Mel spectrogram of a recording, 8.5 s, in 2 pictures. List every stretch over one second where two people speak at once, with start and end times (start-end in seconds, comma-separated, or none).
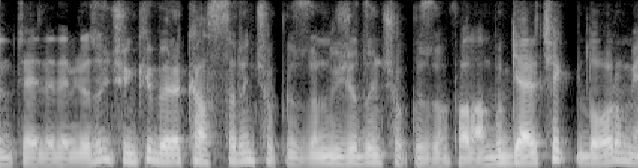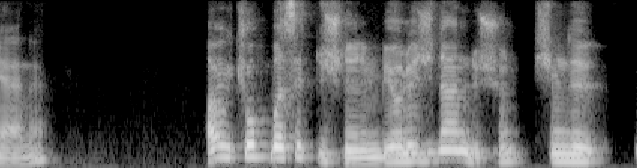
none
